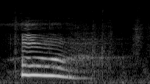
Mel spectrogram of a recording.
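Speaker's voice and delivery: loud high yawning sigh; big yawn. Acted. Mister Sun giving a big sleepy yawn. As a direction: yawn wide and long. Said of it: "a big yawn".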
